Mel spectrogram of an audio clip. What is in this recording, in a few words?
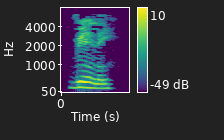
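"really", British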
